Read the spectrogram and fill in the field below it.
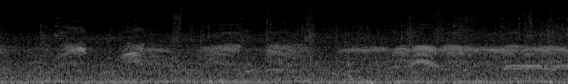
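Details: Crows calling, spaced hoarse caws that grow busier toward the end, mixed with a few cleaner, higher drawn-out notes, against a low steady hum.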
